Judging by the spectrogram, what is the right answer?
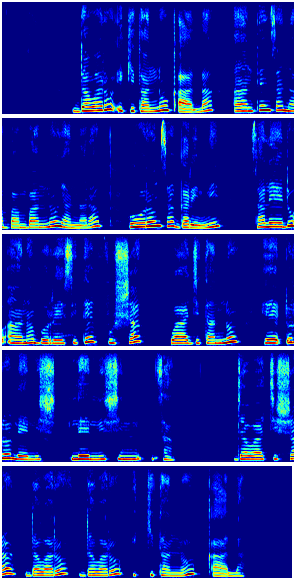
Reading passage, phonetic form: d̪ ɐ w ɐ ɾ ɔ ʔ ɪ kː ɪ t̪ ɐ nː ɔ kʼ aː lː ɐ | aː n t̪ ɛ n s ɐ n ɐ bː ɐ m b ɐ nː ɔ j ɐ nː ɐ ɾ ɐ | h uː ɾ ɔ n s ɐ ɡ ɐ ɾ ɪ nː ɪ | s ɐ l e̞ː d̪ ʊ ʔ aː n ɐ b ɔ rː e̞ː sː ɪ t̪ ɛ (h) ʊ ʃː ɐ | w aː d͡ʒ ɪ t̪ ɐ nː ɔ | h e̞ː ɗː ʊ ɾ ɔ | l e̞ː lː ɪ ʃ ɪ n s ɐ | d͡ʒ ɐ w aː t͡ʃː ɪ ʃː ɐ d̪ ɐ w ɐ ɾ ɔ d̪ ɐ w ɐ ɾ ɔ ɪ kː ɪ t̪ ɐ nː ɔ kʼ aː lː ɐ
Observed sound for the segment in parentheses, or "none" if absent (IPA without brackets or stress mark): f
